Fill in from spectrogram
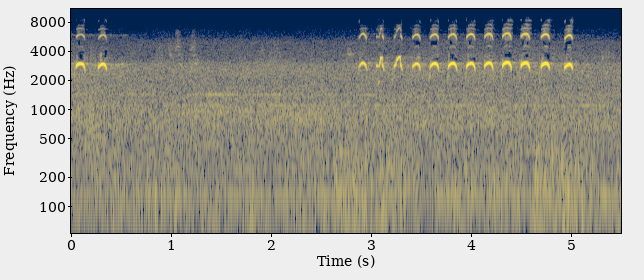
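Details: Female osprey getting a fish delivery somewhere near, July 23, 2015. Two clear chirps, a quiet pause of over two seconds, then a building run of about a dozen rapid whistled chirps growing louder.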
